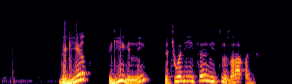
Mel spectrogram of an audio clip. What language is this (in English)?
Kabyle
